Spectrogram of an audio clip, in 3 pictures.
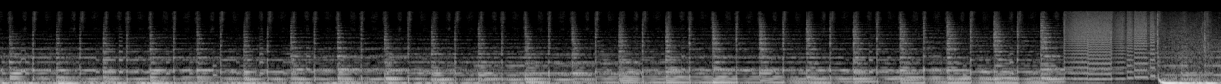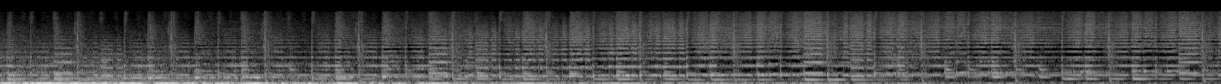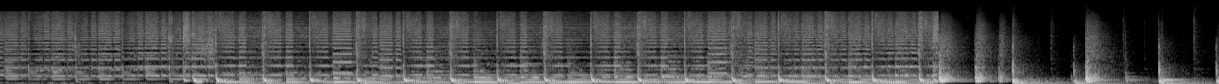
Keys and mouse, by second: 0.7 s, 3.1 click, 4.8 e, 7.3 click, 9.4 s, 10.4 click, 13.2 e, 17.2 click, 19.2 r, 21.3 click, 23.4 s, 25.5 click, 28.0 e, 33.2 click, 35.6 s.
